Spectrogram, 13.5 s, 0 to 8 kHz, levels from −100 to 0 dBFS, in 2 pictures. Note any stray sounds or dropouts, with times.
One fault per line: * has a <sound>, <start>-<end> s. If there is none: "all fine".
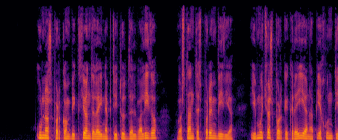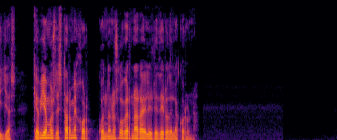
all fine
